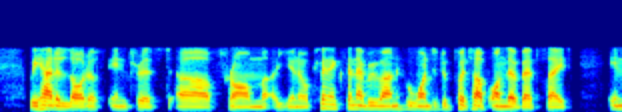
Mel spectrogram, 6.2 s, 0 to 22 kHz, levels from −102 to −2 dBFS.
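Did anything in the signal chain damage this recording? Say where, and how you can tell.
No, none of the stages along the chain has left any damage in this speech. What can be heard is ordinary G.711 telephone coding, with the line band running from about 150 Hz to 3.6 kHz and nothing above roughly 3.7 kHz.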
